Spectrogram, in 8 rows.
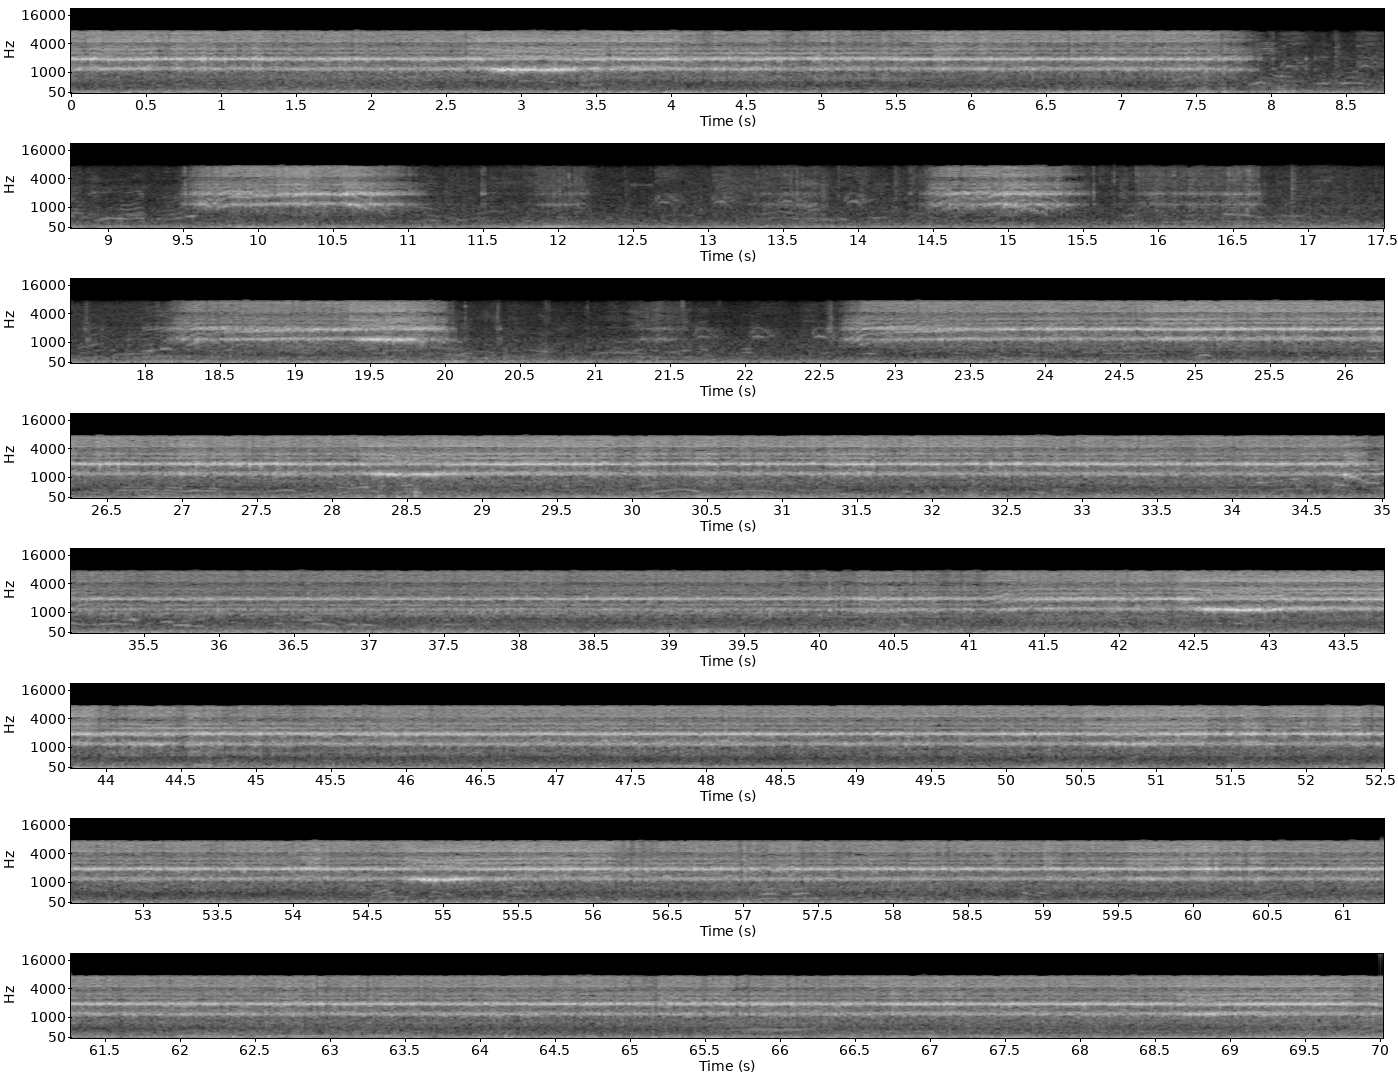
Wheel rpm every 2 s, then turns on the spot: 170, 170, 170, 150, 20, 60, 0, 30, 10, 110, 10, 80, 170, 170, 170, 170, 170, 140, 120, 130, 140, 160, 170, 160, 170, 170, 170, 170, 170, 170, 170, 170, 170, 170, 170.
16-18 20-22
